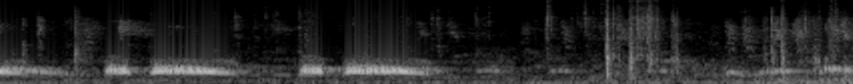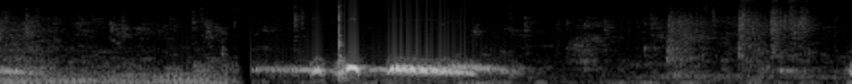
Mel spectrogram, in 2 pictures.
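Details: Two-to-three-year-old decoy spotted dove: a few hollow coos at the start, then a stretch of rustling and low rumbling noise, and one more clear coo phrase near the end.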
